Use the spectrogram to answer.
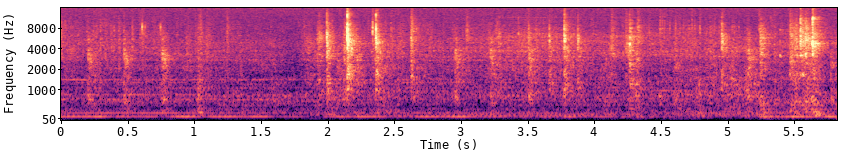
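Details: Garage door after noise fixes (roller sleeves, lithium grease, nylon rollers): steady, even opener motor hum as the door travels, with no squeaks, rattles or banging; the door runs quiet and healthy.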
